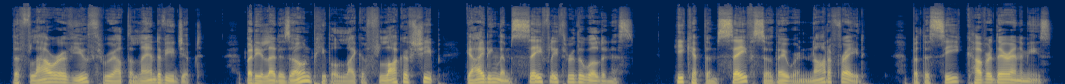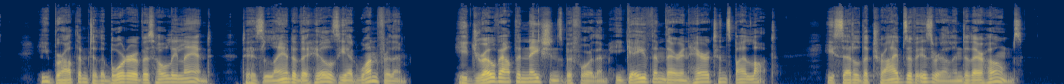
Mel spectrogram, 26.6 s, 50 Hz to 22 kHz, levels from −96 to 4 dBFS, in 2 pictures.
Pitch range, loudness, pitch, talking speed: 85-125 Hz, -24 LUFS, 100 Hz, 190 wpm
